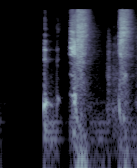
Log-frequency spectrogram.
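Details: Female Twitch streamer: a quick intake of breath, then two sharp, hissing sneezes in rapid succession.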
